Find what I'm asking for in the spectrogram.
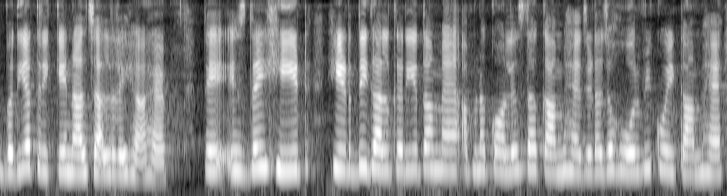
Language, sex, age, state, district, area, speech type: Punjabi, female, 18-30, Punjab, Mohali, rural, spontaneous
